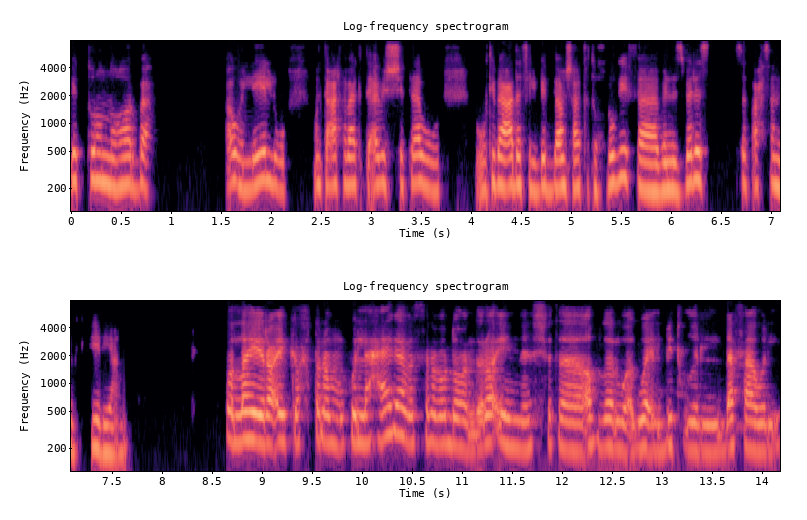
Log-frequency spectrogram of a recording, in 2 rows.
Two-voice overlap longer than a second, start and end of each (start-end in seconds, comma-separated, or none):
none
